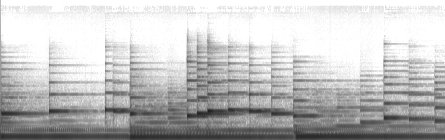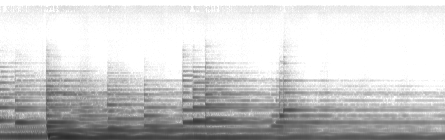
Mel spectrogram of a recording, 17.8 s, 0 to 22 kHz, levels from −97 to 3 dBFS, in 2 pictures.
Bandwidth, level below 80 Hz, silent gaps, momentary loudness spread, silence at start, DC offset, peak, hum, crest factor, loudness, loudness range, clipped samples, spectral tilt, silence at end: 6.8 kHz; -24 dBFS; none; 18 LU; 0 s; under 0.1%; -4 dBFS; none; 18 dB; -23 LUFS; 13 LU; under 0.1%; -8.5 dB/octave; 0 s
